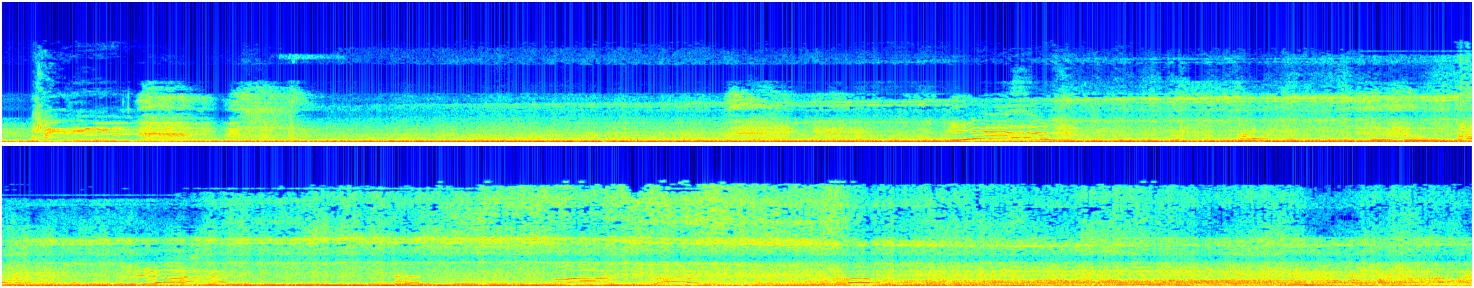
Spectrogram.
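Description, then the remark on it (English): A train rolls steadily along the rails, a continuous loud rumble with rhythmic wheel clatter and occasional high squeals, while voices murmur faintly underneath. “All right, let's watch this guy with his fucking trains.”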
